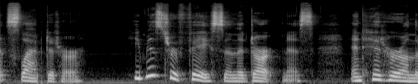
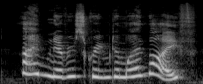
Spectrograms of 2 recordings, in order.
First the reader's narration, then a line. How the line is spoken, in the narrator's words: retorted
